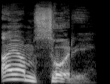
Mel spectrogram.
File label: Male Troll Sorry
